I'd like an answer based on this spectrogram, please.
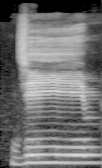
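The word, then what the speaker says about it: جيم: জিম, হ্যাঁ, একটু আওয়াজটা শক্ত হবে এবং একটু টেনে হবে।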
